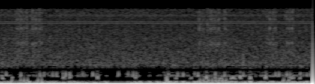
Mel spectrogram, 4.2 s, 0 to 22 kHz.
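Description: Cessna 172S's four-cylinder engine idling during taxi: a low steady rumble through the cockpit audio feed, with a thin steady high tone above it.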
